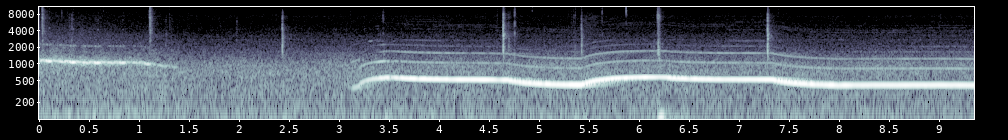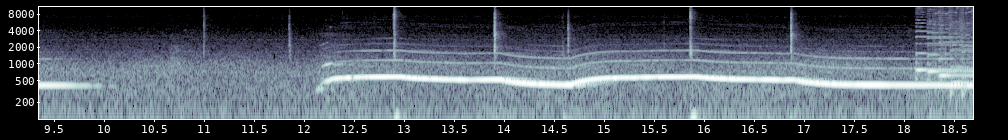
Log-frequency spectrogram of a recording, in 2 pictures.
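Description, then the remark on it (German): A video-game wolf howls a short melodic lullaby tune twice at a gravestone, each phrase a long sustained tone stepping up and down in pitch, loud and clear, with a brief quiet gap between and no talking. “Es ist Zelda's Lullaby aus Ocarina of Time.”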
